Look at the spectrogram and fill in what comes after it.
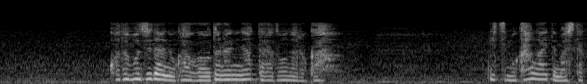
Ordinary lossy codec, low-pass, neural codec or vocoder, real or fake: none; 7.2 kHz; codec, 16 kHz, 16 kbps, FreqCodec, larger model; fake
